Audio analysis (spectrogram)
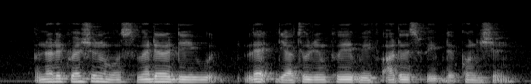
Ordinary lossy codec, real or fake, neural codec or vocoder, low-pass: none; fake; codec, 16 kHz, 16 kbps, FunCodec, trained on Chinese and English, 50 frames a second; 7.2 kHz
